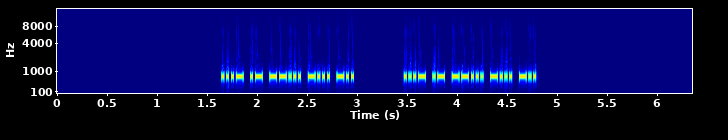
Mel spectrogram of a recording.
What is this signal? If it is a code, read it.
Morse code, heard as a keyed tone, about 53 wpm, 700 Hz. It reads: VA7BD VA7BD
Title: DXCC-100 Call Signs - 5 Characters - Repeated 2x - 50wpm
